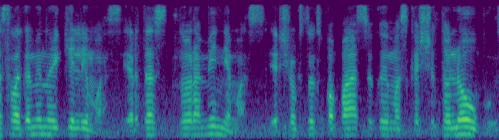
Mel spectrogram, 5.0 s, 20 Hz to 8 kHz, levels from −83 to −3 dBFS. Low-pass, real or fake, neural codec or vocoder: 7.2 kHz; real; none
